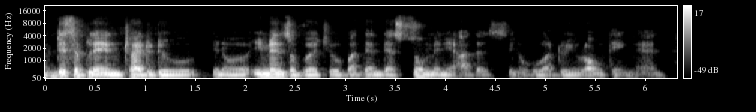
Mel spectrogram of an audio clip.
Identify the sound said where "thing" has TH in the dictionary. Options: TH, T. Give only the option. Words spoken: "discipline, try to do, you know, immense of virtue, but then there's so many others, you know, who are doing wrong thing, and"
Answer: T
